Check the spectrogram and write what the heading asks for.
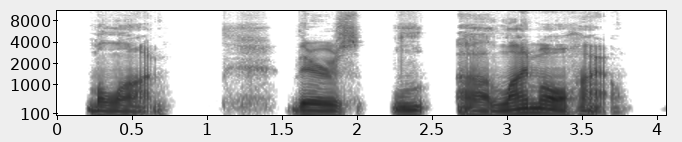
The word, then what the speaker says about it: Lima: There's uh Limo, Ohio, which is spelled like Lima, Peru.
